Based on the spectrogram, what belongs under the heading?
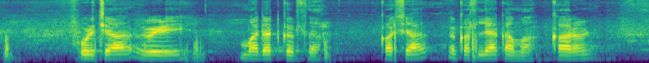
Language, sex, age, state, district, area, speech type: Goan Konkani, male, 18-30, Goa, Salcete, urban, spontaneous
